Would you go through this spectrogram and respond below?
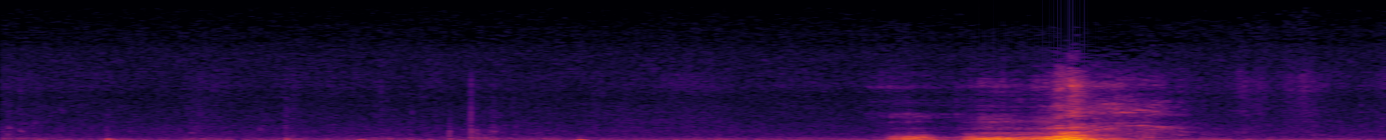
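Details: Horse coughing in his stall: faint stall noises, then a deep, heavy, forceful cough burst lasting about two seconds; owner very concerned about how bad the cough was.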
